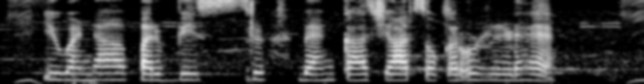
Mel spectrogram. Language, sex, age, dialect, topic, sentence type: Hindi, female, 18-24, Kanauji Braj Bhasha, banking, statement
